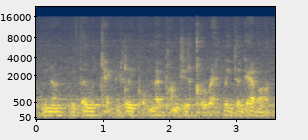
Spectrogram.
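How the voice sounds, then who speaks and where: Noticeable background noise sits behind a man who talks at a fairly quick pace. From England, London. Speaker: YouTube channel host, bare-knuckle fighter. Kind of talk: casual monologue to camera. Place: studio.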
